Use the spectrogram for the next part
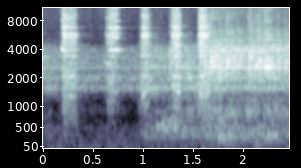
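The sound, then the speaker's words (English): Five quick, evenly spaced squeaky turns of a spigot, then a steady rush of water pouring through a water pipe into an engine boiler, with no talking. “Now the water will go into the engine boiler. Give that spigot a whirl,”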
